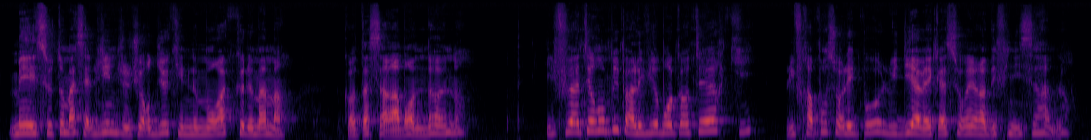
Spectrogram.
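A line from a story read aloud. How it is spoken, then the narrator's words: Cold. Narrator (French): froidement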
